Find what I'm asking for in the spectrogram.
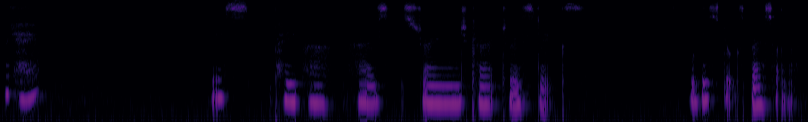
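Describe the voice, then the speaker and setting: A woman talks slowly through a painting session, her voice croaky from a sore throat and gravelly at the edges. Her tone is mellow and dark, and she drops into quiet half-whispers as she works. The effect is intimate and unhurried. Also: medium pitch, steady tone. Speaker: art channel host. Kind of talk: soft-spoken painting tutorial.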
